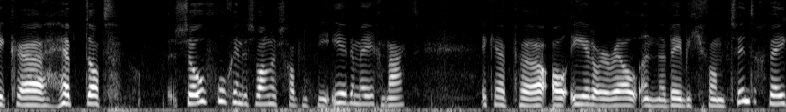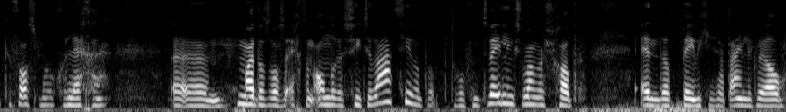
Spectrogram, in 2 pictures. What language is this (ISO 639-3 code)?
nld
